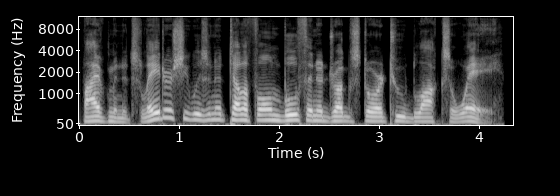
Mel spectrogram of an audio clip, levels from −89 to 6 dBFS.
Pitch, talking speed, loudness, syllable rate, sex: 145 Hz, 220 wpm, -16 LUFS, 5.7 syllables/s, male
